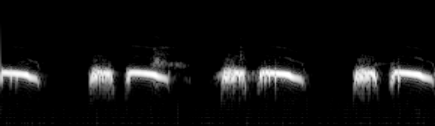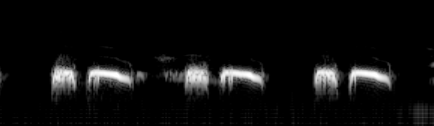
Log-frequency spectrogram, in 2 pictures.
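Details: Decoy spotted dove repeating its coo to incite a newly caught dove to coo: steady series of low, soft two-note phrases, a short note then a longer downward-curving coo, roughly once per second, very regular.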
